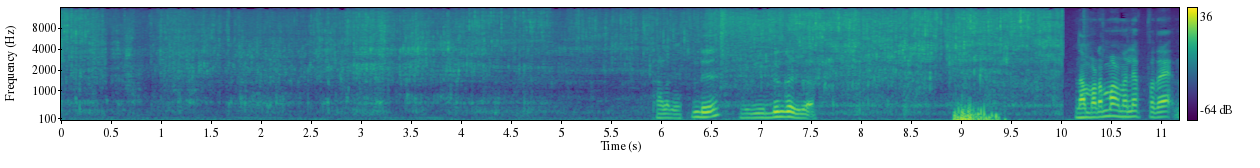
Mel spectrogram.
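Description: Water from a hose splashes and swirls in a tub.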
